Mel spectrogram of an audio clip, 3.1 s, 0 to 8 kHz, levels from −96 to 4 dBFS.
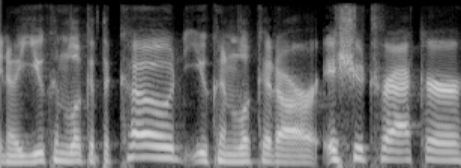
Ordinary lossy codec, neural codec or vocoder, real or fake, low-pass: AAC, 48 kbps; none; real; 7.2 kHz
